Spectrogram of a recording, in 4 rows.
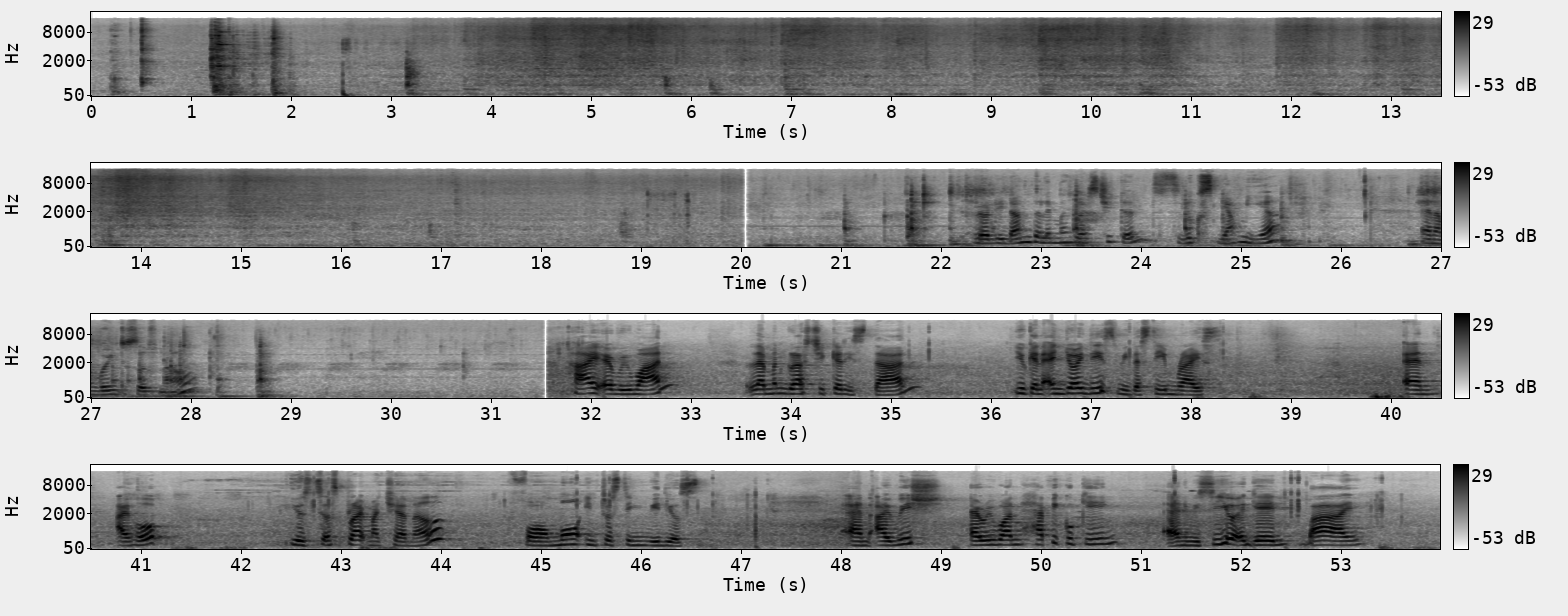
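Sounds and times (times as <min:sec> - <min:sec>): food sizzling in a wok: 0:00.0 - 0:31.5
faint steady hiss: 0:00.0 - 0:53.9
wooden spatula scraping wok: 0:02.6 - 0:17.4, 0:18.8 - 0:31.2.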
